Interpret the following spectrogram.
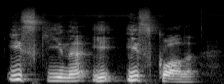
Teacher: todo mundo reduz o E para I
